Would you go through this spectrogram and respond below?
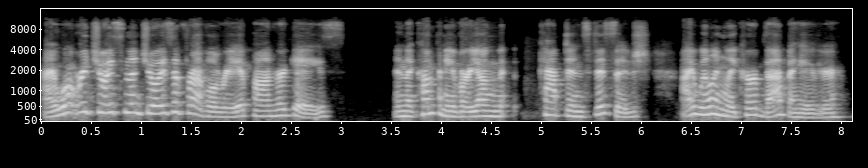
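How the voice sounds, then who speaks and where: A woman's voice: on the low side, animated, normal speed, sharp tone, poor audio. A woman playing a loyal, upright medieval French soldier in a play reading, with emphatic, archaic formal diction. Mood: solemn agreement. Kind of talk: stage play table read.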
